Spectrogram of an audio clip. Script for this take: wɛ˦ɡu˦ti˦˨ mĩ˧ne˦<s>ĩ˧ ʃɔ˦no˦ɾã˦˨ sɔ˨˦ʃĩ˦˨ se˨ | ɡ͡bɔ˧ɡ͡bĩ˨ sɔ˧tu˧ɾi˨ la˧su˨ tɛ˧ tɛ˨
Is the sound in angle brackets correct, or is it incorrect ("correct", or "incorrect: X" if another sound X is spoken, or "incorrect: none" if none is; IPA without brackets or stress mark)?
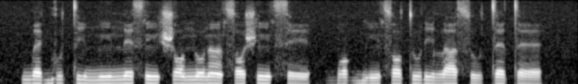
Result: correct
